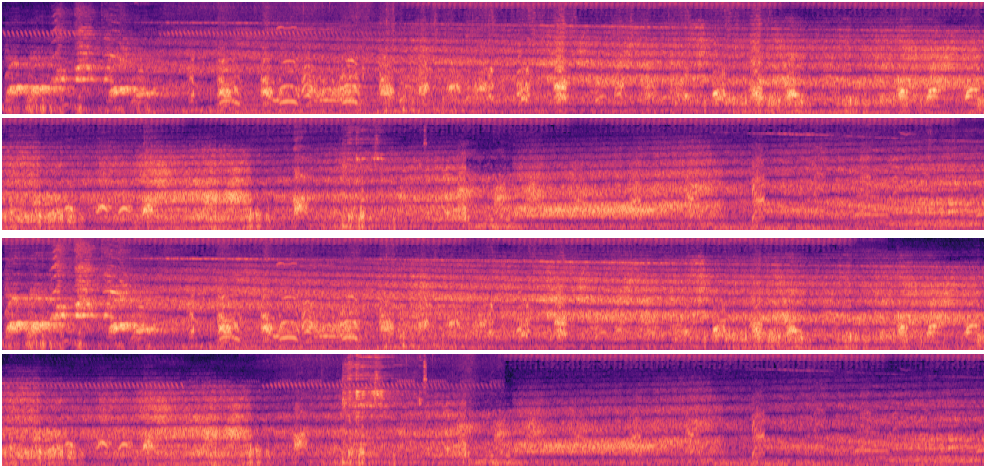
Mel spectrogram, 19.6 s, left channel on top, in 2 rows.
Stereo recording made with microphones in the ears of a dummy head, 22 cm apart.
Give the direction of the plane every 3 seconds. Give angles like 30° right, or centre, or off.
40° right, 30° right, 10° right, 10° left, 30° left, 40° left, 50° left.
